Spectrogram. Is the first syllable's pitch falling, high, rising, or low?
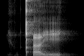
high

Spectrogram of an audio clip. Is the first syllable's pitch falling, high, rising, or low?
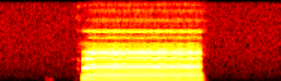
high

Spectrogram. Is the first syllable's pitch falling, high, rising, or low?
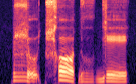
high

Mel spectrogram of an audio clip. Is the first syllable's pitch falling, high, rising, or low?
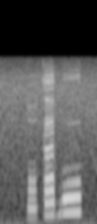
low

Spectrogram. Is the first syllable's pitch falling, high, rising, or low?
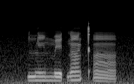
low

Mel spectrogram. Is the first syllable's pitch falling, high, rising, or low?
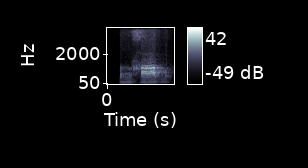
rising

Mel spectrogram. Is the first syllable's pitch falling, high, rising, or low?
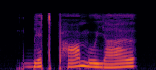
rising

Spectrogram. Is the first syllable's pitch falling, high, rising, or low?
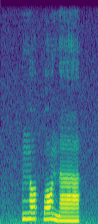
high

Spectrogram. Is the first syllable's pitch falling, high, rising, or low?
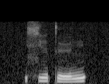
high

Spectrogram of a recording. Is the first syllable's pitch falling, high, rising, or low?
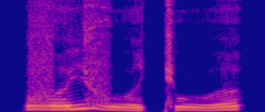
rising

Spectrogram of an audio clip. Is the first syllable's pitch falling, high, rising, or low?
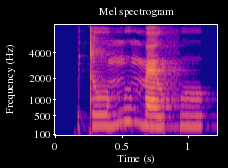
low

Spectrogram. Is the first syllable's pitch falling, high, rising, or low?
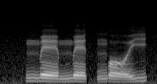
low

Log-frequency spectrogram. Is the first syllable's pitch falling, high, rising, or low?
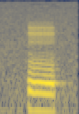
high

